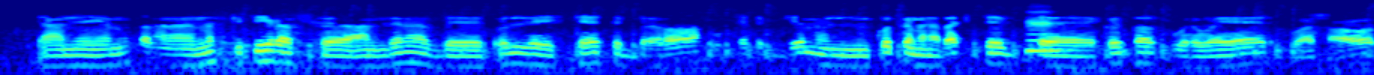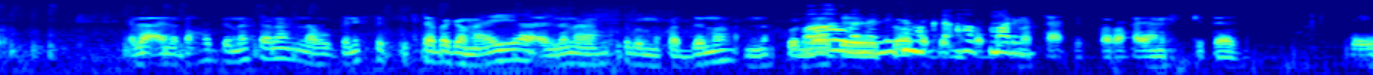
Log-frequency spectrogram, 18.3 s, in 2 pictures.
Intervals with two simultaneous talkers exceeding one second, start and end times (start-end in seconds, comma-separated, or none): 14.5-16.0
